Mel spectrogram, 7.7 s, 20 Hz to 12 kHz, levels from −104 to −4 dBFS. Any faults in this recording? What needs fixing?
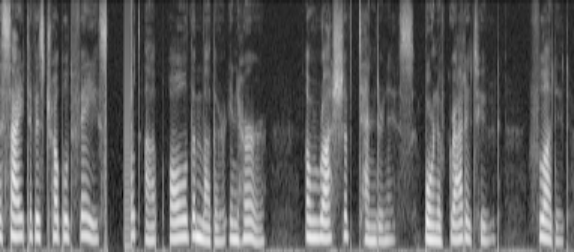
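Cable pulled and plugged in, 1.40 to 1.77 s: a pop, then 0.32 s of near silence, then 83 ms of 60 Hz mains buzz while only the plug tip touches, and a second pop as sound returns. Mute the channel before handling connectors.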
